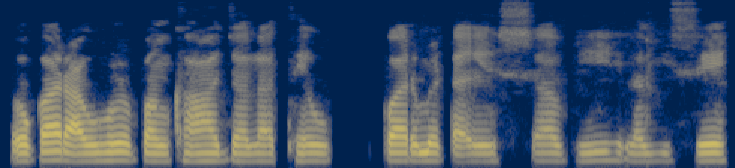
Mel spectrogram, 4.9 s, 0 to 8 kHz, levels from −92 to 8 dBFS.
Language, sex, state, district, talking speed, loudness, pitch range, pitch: Chhattisgarhi, male, Chhattisgarh, Sarguja, 170 wpm, -19 LUFS, 140-145 Hz, 140 Hz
